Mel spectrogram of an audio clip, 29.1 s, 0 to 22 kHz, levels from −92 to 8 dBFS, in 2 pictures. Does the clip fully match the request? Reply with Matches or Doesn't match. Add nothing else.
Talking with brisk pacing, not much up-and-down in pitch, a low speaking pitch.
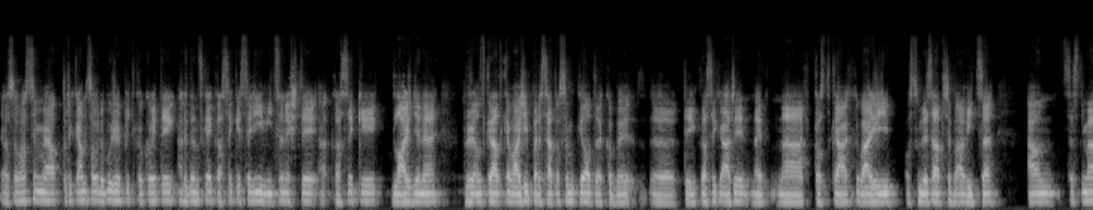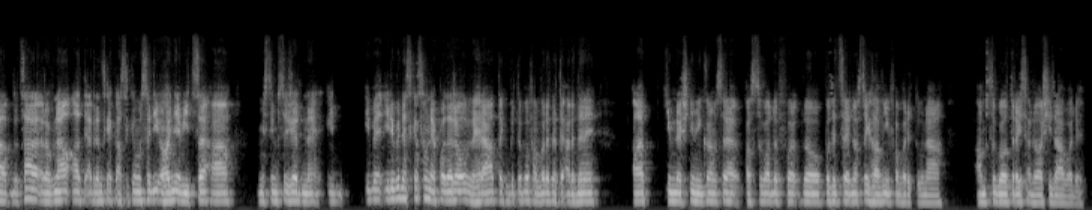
Matches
